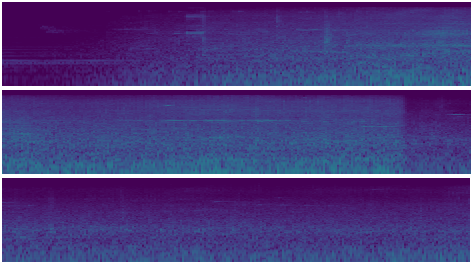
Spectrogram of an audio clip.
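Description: Road traffic noise fading in, a steady rumble of passing vehicles. It cuts off abruptly about two-thirds of the way through to the quieter, steady road noise of a moving car heard from inside.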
